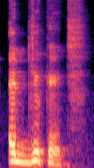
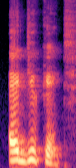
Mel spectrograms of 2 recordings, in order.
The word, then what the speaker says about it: educate: Educate. Educate.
